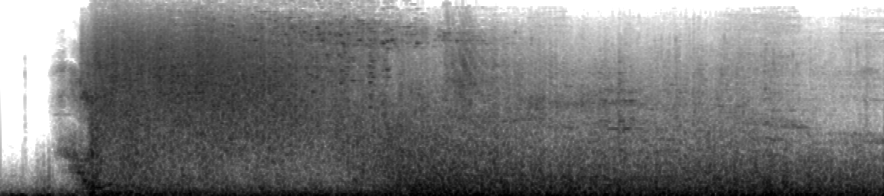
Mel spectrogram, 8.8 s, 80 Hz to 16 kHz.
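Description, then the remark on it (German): A warhead detonates 7 kilometres above a city: a massive explosion erupts suddenly after a brief quiet moment, then rolls on as a loud, sustained roaring rumble with heavy low-end and wind-like turbulence that slowly thins out. “Der erste Sprengkopf ist detoniert. 7 Kilometer über der Stadt.”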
